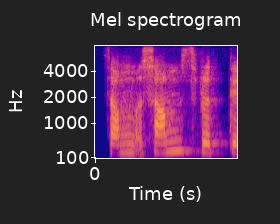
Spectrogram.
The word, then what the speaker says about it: ಸಂಸ್ಮೃತ್ಯ: ಬರೋದಿಲ್ಲ ಮಾತಾಜಿ ಅಲ್ಲಿ ಸಂಸ್ಮೃತ್ಯ ಅಲ್ಲ ಸಮ ಹೇಳಬಾರದು ಸಂಸ್ಮೃತ ನಂದು ಉಚ್ಚಾರಣೆ ಕೇಳ್ತಾ ಇದೀಯಾ ಎಲ್ಲರಿಗೂ ಹ ಕೇಳಿಸ್ತಿದೆ ಕೇಳಿಸ್ತಿದೆ ಮಾತಾಜಿ ಸಂಸ್ಮೃತ್ಯ ಸಂಸ್ಕೃತ್ಯ ಸಮ ವರಬೇಕು ಅಲ್ಲಿ ಸಮ ಅಲ್ಲ ಸಮ ರಾಜನ್ ಸಂಸ್ೃತ್ಯ ಸಂಸ್ೃತ್ಯ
